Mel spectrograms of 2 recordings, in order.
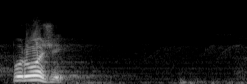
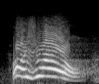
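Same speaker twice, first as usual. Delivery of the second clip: loud, higher call of a name; God calling out; 10 semitones higher, 8 dB louder, slower than usual. Pretend. God calling a person by name, loud and high. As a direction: call him loudly across a distance. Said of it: "Deus chega pra gente e fala assim".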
